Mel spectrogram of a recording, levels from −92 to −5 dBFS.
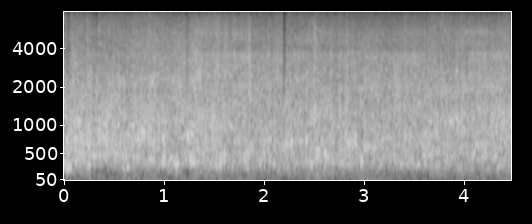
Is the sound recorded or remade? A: remade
